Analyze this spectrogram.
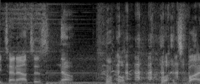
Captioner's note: laughter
